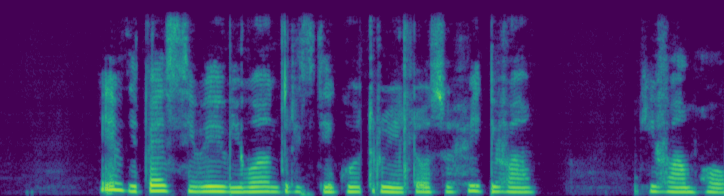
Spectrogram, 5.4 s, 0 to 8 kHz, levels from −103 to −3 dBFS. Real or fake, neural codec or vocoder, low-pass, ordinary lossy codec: fake; codec, 16 kHz, 8 kbps, FreqCodec, larger model; 7.2 kHz; none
